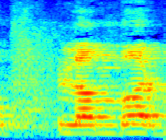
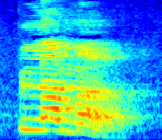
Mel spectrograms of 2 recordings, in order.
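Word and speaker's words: plumber: हम इंडियंस क्या करते हैं, इसको प्लम्बर बोलते हैं, प्लम्बर। एक चीज देखिए, यहाँ पे बी साइलेंट है, इसको बोलेंगे प्लम्बर। और आर भी साइलेंट है, आगे आर के रूल में आपको पता चलेगा क्यों साइलेंट है। तो बी साइलेंट है यहाँ क्योंकि एम के बाद है।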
